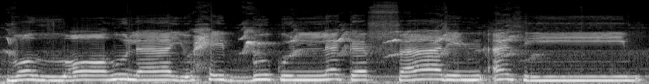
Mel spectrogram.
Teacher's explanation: واللہ لفظ اللہ کو پر پڑھیں گے. لفظ اللہ سے پیچھے زبر ہے اسی لیے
